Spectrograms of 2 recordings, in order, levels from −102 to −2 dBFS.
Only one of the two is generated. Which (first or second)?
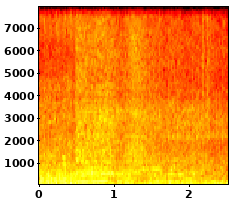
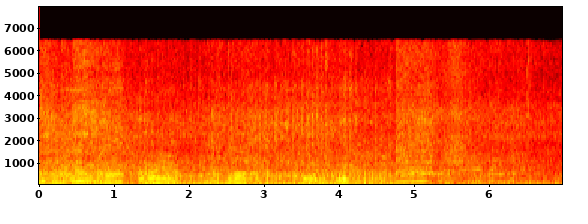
first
